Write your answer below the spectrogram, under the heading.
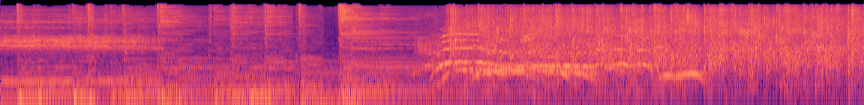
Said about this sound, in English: Give him a special round of applause.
